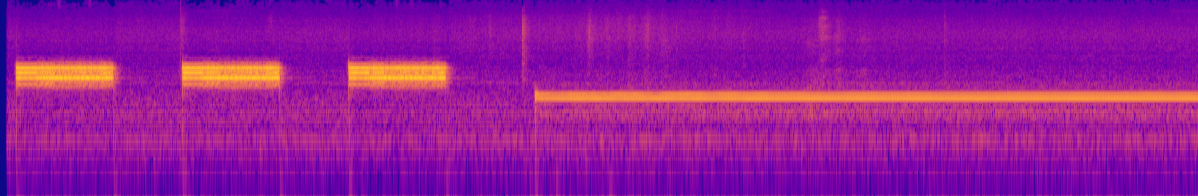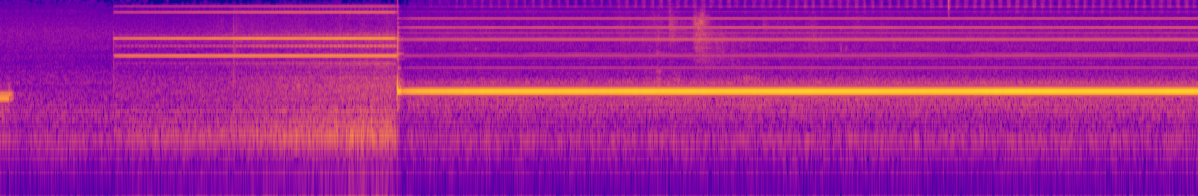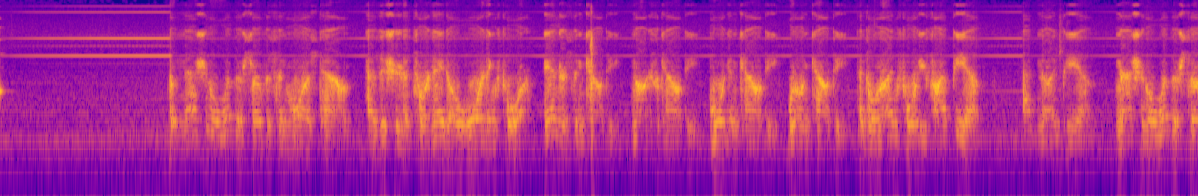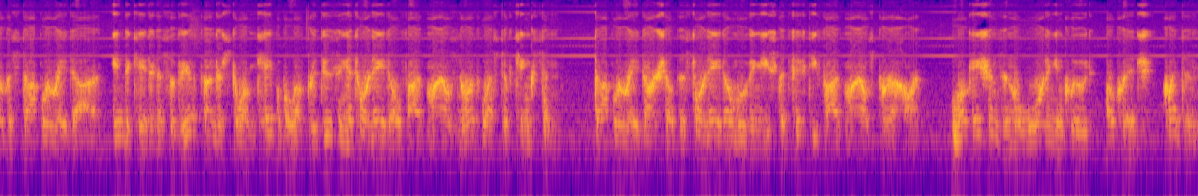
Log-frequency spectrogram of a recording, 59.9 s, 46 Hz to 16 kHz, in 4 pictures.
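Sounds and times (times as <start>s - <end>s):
two-tone attention signal: 6.7s - 15.2s, 16.4s - 32.2s.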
